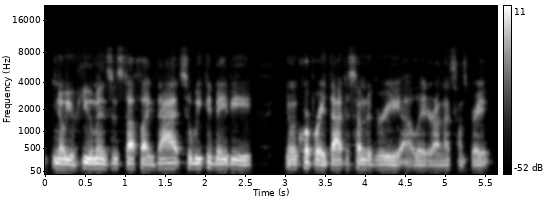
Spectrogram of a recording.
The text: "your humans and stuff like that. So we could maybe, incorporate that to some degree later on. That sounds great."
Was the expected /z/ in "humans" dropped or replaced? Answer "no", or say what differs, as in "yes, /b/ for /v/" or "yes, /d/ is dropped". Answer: no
